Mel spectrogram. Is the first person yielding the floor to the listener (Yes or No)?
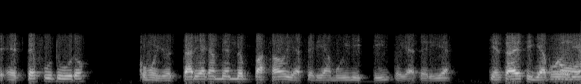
Yes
